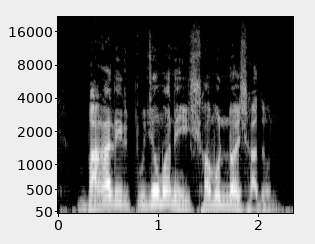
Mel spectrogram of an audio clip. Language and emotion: Bengali, neutral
